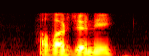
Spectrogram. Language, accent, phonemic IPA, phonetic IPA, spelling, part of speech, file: Armenian, Eastern Armenian, /hɑʁɑɾd͡ʒeˈni/, [hɑʁɑɾd͡ʒení], հաղարջենի, noun, Hy-հաղարջենի.ogg
- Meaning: currant, Ribes (shrub)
